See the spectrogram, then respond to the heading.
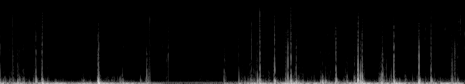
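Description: A metal ear pick scrapes along the canal rim of a soft silicone ear model. Close, muffled scratching and rumbling strokes are broken by sharp little clicks, with a quieter pause in the middle before the scraping picks up again.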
